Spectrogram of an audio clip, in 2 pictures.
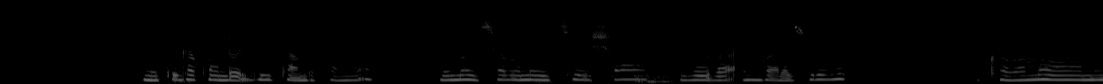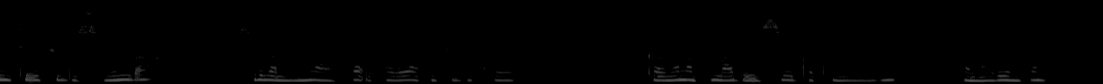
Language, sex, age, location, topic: Kinyarwanda, female, 25-35, Kigali, health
